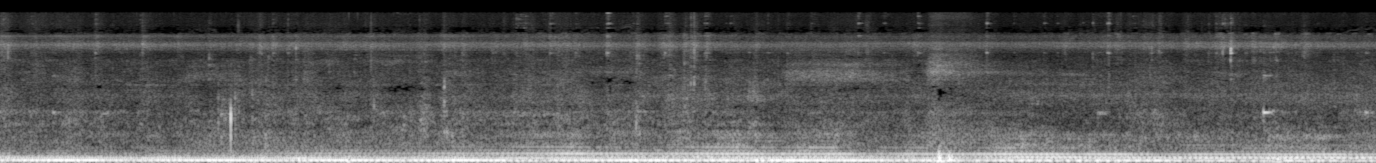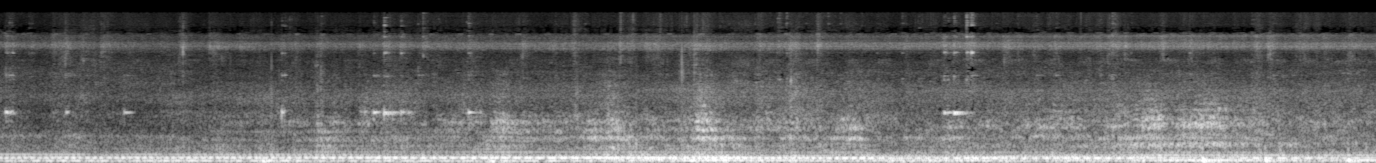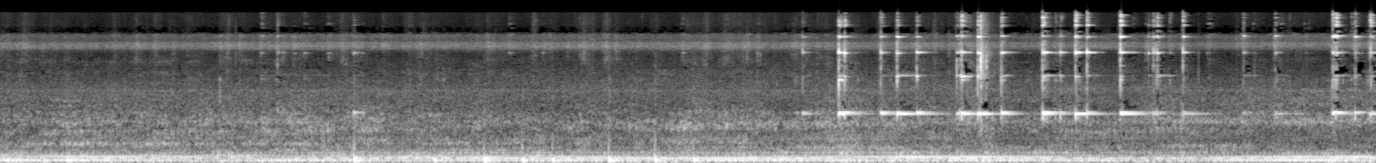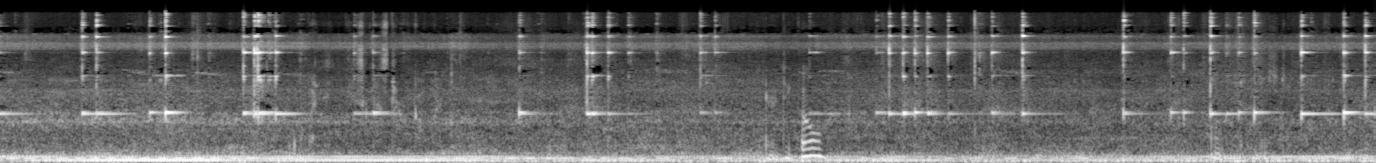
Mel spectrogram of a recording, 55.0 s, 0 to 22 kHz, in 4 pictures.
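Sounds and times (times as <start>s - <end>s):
small livestock bell clinking: 0.0s - 55.0s
steady low hum: 0.0s - 55.0s.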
